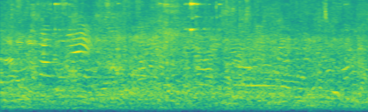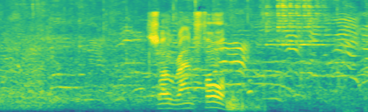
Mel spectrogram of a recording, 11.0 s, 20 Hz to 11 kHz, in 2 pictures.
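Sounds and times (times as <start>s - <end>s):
people shouting: 7.3s - 11.0s
high-pitched shout: 8.8s - 11.0s.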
